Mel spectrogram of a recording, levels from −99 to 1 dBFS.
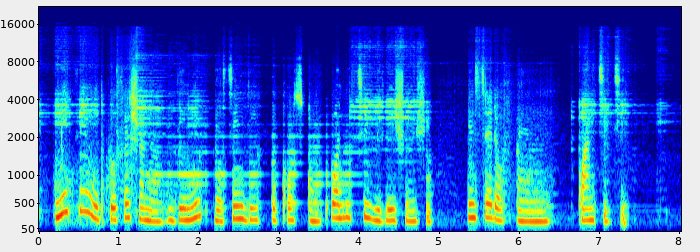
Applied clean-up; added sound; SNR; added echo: neural mask model RNNoise.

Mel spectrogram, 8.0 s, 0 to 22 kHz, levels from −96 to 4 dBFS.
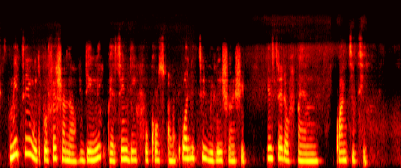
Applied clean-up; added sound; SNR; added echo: neural mask model Resemble Enhance denoiser.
